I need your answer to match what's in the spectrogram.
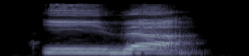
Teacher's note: huruf zal ini makhrajnya atau tempat keluarnya dari ujung lidah menempel ke ujung gigi seri yang atas. Maaf ya, ini ujung lidah nempel ke ujung gigi seri yang atas.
